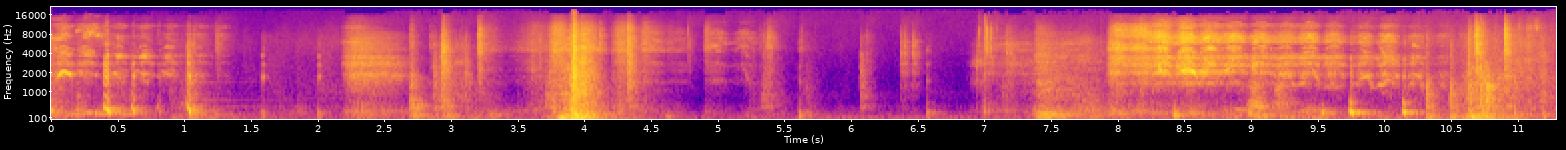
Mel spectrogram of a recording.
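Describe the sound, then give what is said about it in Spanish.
A door is banged and yanked hard, with a series of loud thuds, a big slam midway, and rattling jolts that cluster and intensify toward the end. “Pero no arranques la puerta, joder.”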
